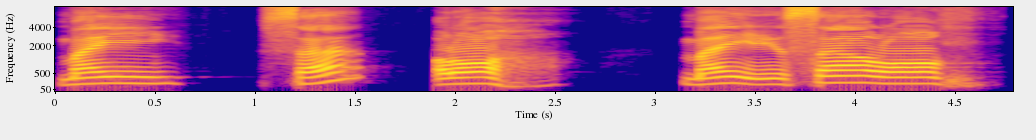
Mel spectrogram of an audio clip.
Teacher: হা উচ্চারণ করার কারণ হচ্ছে এখানে আমরা থামছি, এই তো চিহ্নতে আমরা অক্ফ করছি, অক্ফ করার কারণে এই গুল তাটা হা হয়ে গেছে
